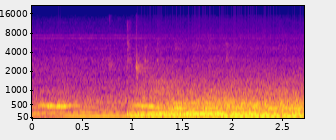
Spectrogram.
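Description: Tyres thump onto a runway and rumble along it.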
